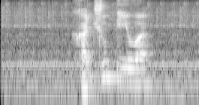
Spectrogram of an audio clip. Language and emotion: Russian, neutral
